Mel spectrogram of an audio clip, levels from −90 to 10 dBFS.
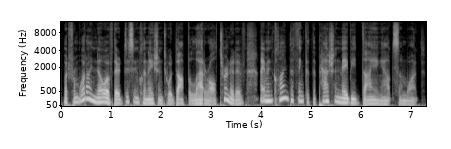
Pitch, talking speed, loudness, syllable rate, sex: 125 Hz, 215 wpm, -19 LUFS, 6.2 syllables/s, male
